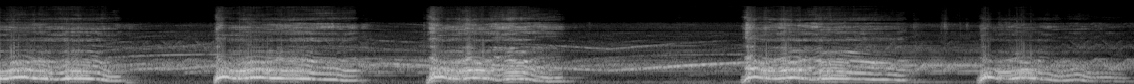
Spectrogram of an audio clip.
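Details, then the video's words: Basset Hound Bodzio, who lives near a hospital and howls day and night with passing ambulances and police cars, gives five loud howls that start high and drop, about every two seconds, over a wailing police siren. "BASSET HOUND wyje z karetką i policją"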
